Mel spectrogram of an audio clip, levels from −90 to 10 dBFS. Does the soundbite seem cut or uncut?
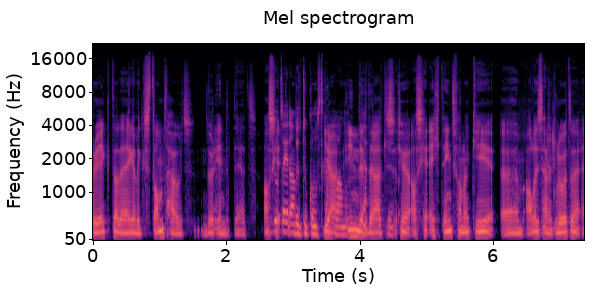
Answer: cut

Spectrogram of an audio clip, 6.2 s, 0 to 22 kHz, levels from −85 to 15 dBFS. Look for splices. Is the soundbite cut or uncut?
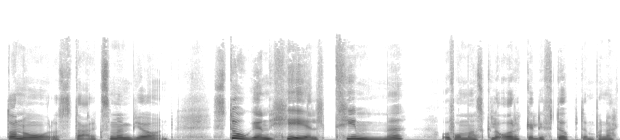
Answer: cut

